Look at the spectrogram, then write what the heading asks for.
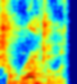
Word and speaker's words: Toronto: Actually, the more Also, by the way, people, the sheeple Toronto is pronounced Toronto.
